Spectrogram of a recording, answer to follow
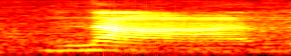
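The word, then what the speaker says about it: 難: I eat an orange Nan it's N N means difficult and it's difficult to pronounce so it start with n and ends with another n n and it's in a low tone so n practice and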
